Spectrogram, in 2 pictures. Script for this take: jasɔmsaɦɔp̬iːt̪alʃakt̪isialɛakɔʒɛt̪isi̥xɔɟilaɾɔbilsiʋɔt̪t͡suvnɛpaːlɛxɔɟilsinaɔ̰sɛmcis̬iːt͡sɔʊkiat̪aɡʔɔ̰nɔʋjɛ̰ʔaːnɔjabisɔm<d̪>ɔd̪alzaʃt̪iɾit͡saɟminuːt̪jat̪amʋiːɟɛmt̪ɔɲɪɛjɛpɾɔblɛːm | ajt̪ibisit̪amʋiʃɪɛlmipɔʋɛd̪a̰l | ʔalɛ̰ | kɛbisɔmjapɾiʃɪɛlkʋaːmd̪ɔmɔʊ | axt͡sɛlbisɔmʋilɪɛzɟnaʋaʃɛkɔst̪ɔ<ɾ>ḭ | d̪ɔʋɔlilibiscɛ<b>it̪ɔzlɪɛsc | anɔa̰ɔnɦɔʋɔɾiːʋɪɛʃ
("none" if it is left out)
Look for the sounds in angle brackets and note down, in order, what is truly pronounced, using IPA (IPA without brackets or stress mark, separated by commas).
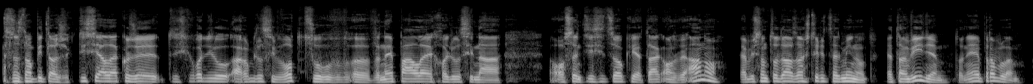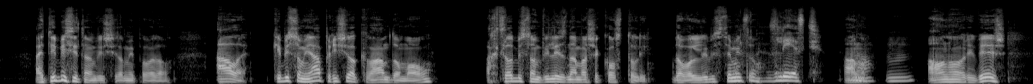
t̪, l, m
